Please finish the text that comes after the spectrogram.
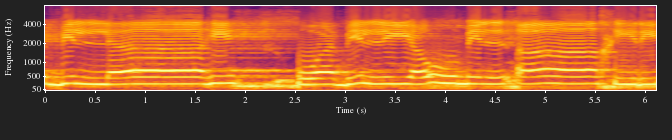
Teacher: रा को हम बारीक पढ़ेंगे क्योंकि रा के नीचे ज़ेर है · हम लाम को एक अलिफ की मिकदार में लंबा करेंगे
